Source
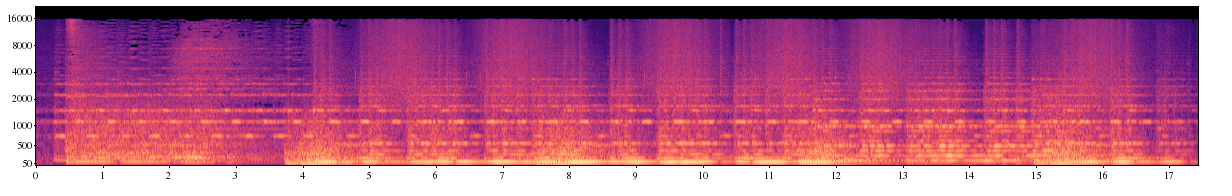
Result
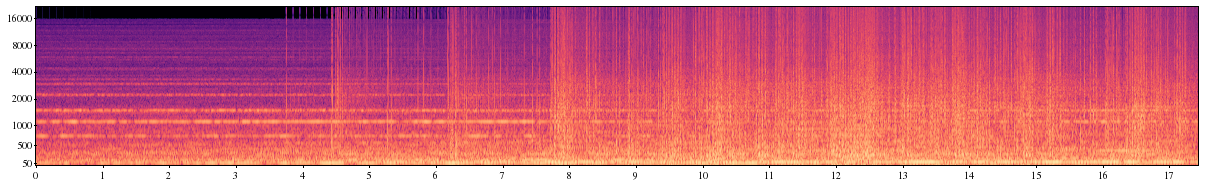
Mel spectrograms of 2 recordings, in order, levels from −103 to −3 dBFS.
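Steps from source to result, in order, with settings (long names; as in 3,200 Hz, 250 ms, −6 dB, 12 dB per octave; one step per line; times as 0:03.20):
extreme stretch with random phases 25×, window 1.00 s, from 0:03.74
wrap-around overflow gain 10 dB
feedback echo with a high-pass in the loop 102 ms, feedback 84%, high-pass 770 Hz, level −12 dB
spring reverb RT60 3 s, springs 56 ms, chirp 35 ms, DRR 5 dB
level +2 dB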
